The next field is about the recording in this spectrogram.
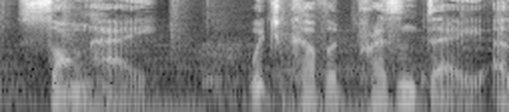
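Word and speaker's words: Songhai: a typical example is the sonai Empire pronounced Soni which covered present day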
